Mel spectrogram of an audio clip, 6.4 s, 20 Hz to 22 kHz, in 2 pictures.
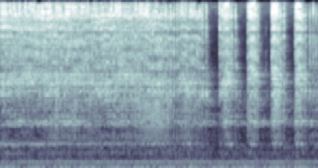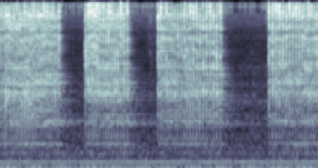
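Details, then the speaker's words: American Classic 225 rear hub freehub. Quick, fairly quiet ratchet clicking in short spins with no grinding; only one spring engages the clutch plate, which then engages the pawls. Normal freehub clicking. "So you can hear it's not terribly loud. There's only one spring that actually is engaging what they call their clutch plate."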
